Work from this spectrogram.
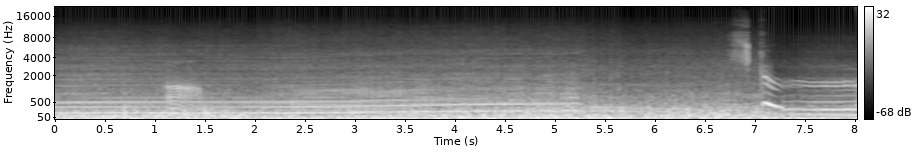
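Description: Steady motorcycle engine drone while riding, with pitch rising and falling as the rider shifts and accelerates, wind noise throughout and a sharp rev near the end; someone talks over it.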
